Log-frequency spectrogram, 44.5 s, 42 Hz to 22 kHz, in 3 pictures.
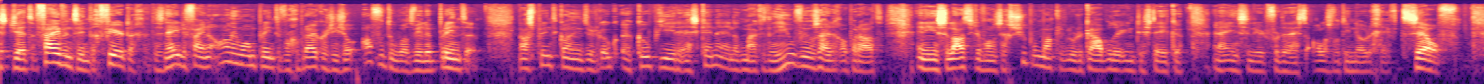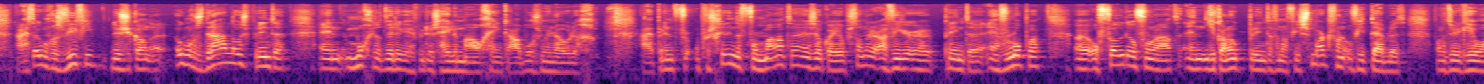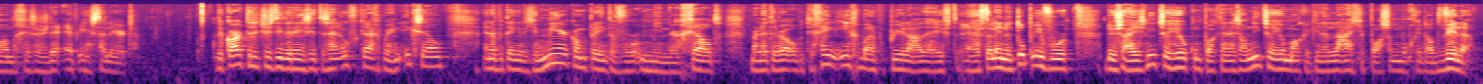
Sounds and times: Speech: 0:00.0 - 0:44.5.

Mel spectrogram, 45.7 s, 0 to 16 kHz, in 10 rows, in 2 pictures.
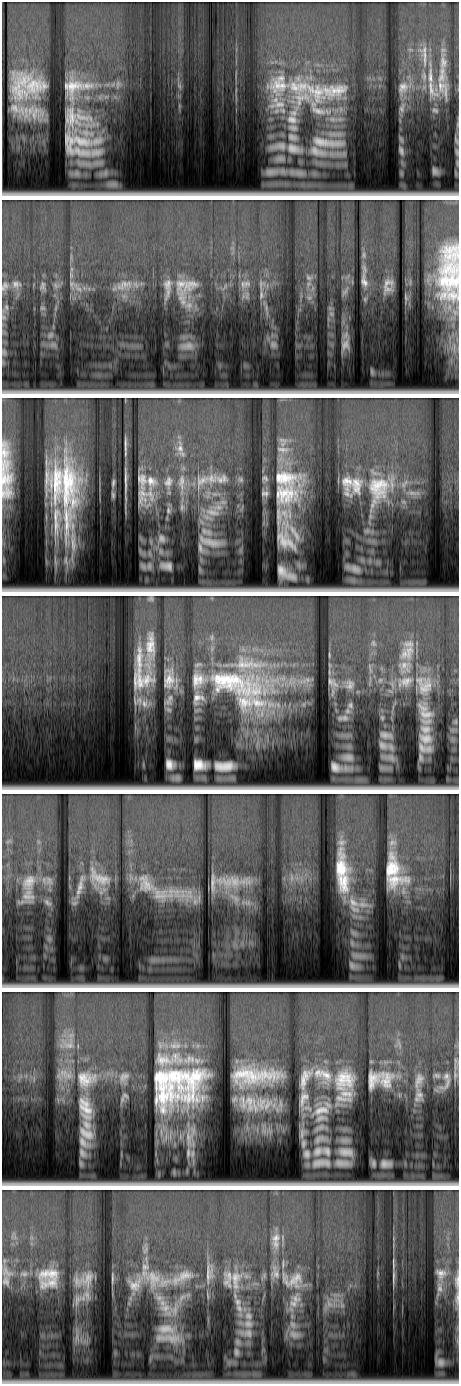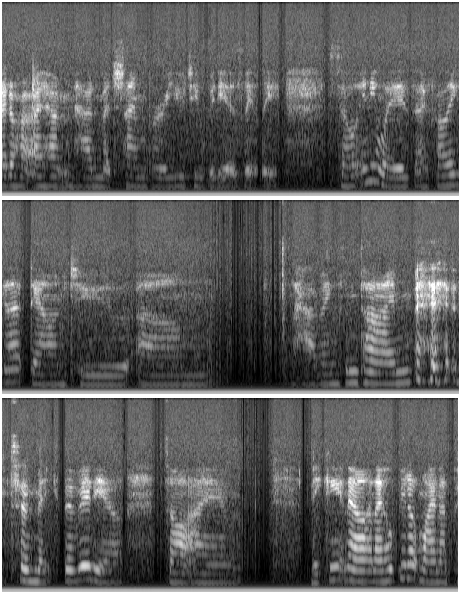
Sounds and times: Speech: 0:00.0 - 0:01.2, 0:02.6 - 0:13.4, 0:15.0 - 0:20.9, 0:21.6 - 0:22.7, 0:23.4 - 0:24.9, 0:25.7 - 0:31.0, 0:31.8 - 0:38.6, 0:39.4 - 0:43.5, 0:44.2 - 0:45.6.

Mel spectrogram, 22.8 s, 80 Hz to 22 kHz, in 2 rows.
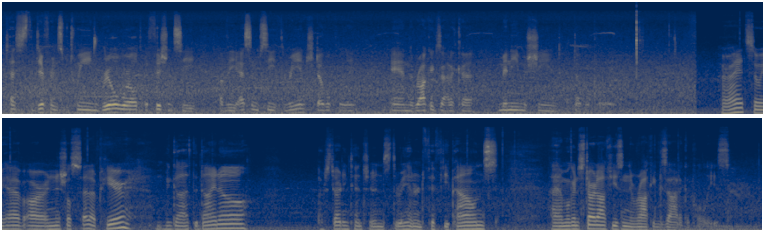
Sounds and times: Speech: 0:00.0 - 0:09.0, 0:10.8 - 0:15.1, 0:16.2 - 0:18.9, 0:19.6 - 0:22.4.

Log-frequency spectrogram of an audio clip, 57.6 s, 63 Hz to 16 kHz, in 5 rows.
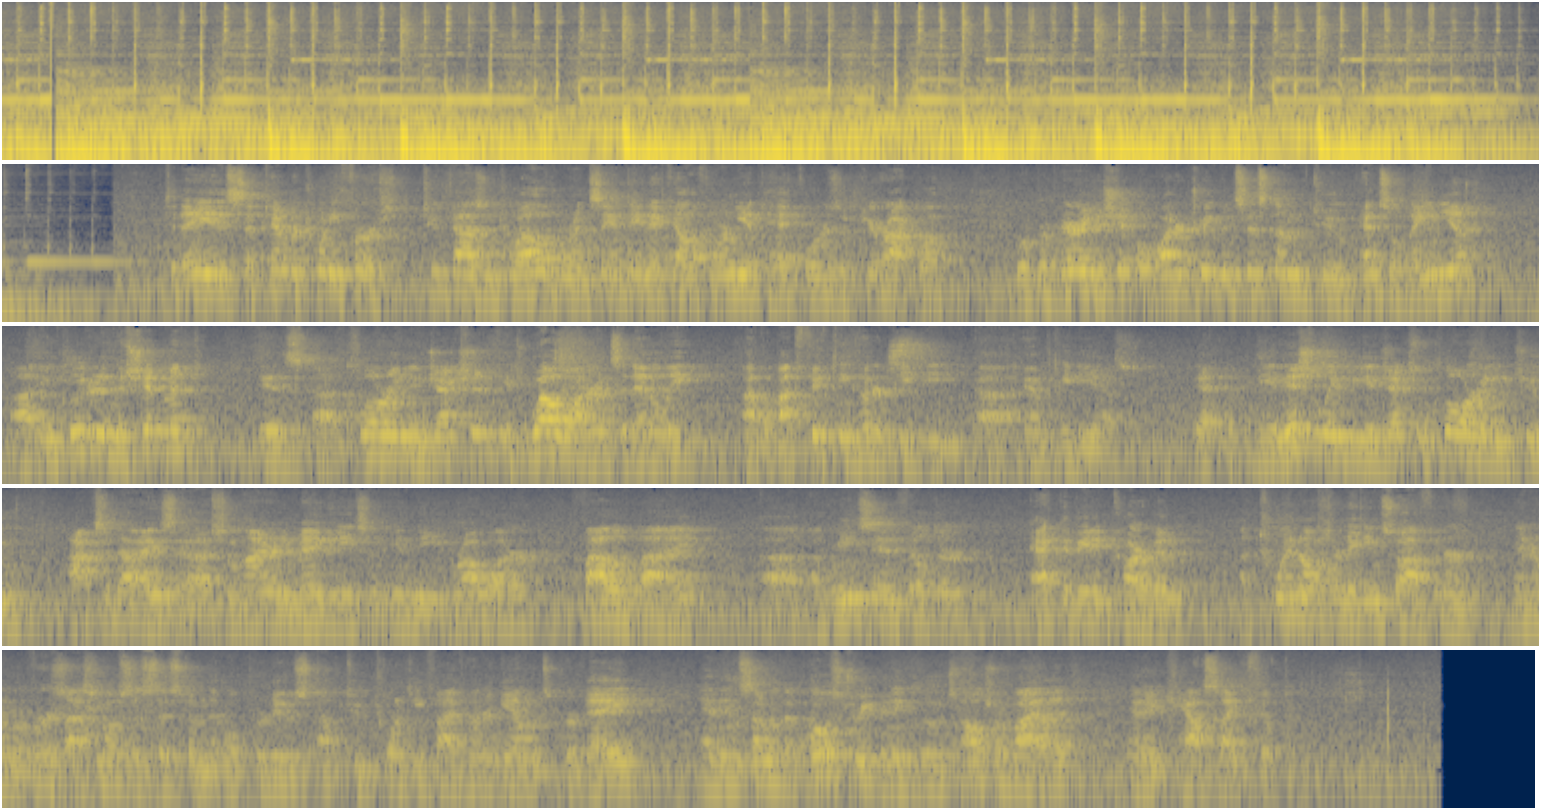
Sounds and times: Music: 0:00.0 - 0:12.5
Speech: 0:12.8 - 0:55.8.

